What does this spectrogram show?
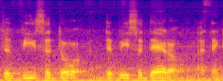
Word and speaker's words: Divisadero: in a place is called the visa door Divisadero I think it's how you pronounce like I've mispronounced it in the video kept saying the visa Dora but it's actually the visa Darrow and that means divided in Spanish like the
